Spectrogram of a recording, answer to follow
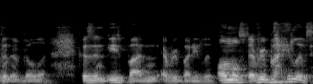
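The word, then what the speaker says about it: Wiesbaden: Vboden. Vboden. W because the Germans pronounce W as a V. So, it's a W. Vboten is W I S B- A D N.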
